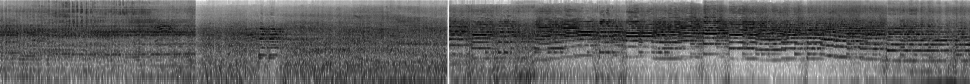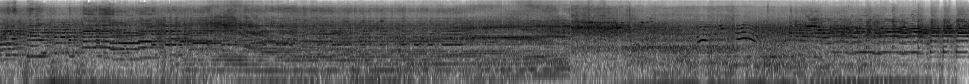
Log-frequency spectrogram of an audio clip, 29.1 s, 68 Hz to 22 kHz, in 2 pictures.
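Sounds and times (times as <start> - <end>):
bus engine hum: 0.0 - 29.0
musical air horns playing a tune: 6.7 - 23.1, 26.1 - 29.0.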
